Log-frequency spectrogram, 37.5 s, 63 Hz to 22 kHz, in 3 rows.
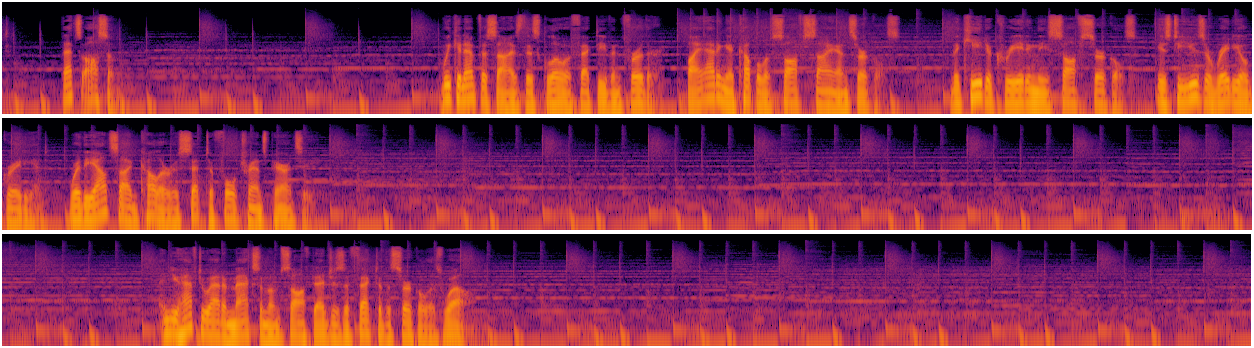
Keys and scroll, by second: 36.5 Tab.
